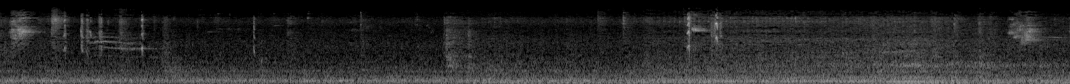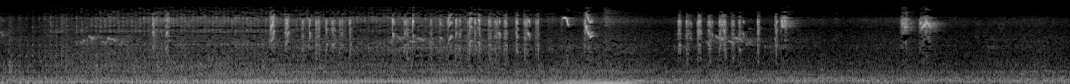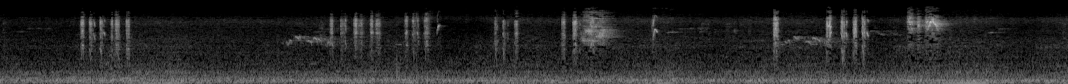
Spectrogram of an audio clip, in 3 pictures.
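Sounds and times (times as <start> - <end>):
bird chirping and trilling: 0.0 - 3.7, 6.6 - 18.8, 19.6 - 23.3, 24.0 - 32.0.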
